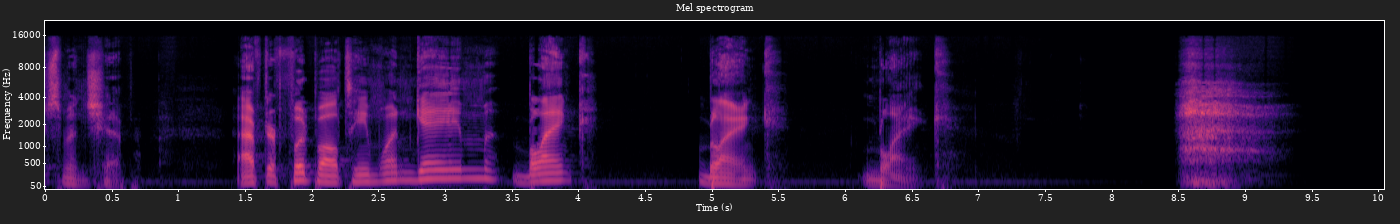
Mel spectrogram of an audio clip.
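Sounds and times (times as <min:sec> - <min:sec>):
man sighing: 0:08.5 - 0:09.5.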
